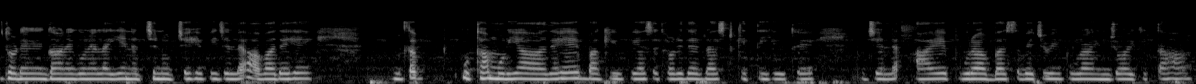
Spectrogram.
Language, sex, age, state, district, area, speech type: Dogri, female, 18-30, Jammu and Kashmir, Reasi, rural, spontaneous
